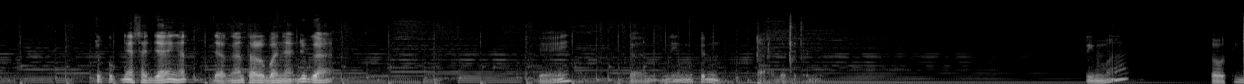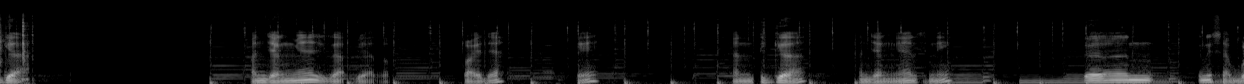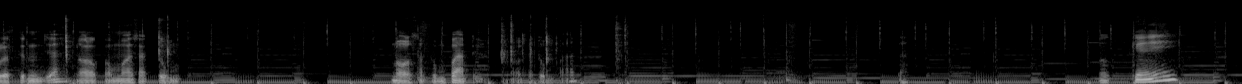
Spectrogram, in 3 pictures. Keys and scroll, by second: 7.6 KP_5, 7.8 Return, 12.4 KP_3, 12.6 Return, 25.5 KP_Decimal, 26.4 KP_1, 28.2 BackSpace, 29.8 KP_0, 30.0 KP_1, 30.9 n.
